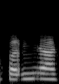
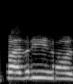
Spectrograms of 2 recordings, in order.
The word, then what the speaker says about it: Padrino: Eduardo Padilla Chacón. Chacón Padrino. Señorita. Oh. Okay. It's Padrino is the last name.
